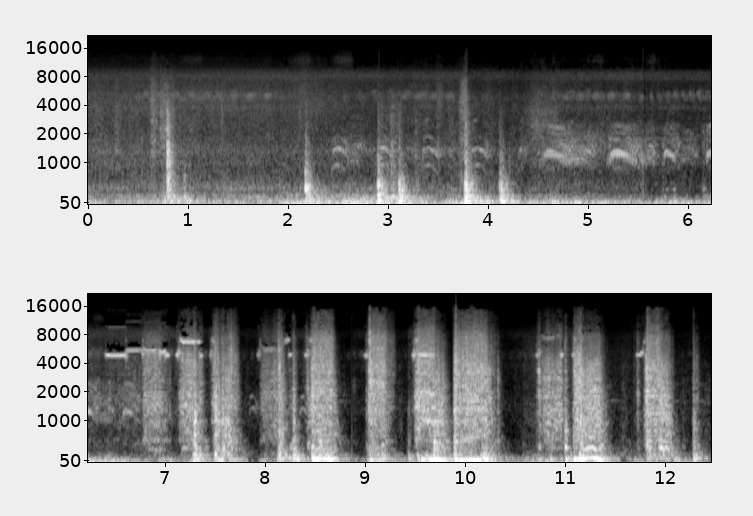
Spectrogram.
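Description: A bird giving a run of about eight harsh, cawing calls in quick succession over the second half, after a few scattered knocks in the first half.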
